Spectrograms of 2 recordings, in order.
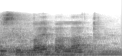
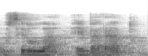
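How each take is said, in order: First: An r sound is replaced with an l sound. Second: The r sound is pronounced normally. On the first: The speaker had a brief lapse of attention. The speaker calls it wrong. "toca o R pelo L em uma fala rápida" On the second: The speaker is paying attention to what they say. The speaker calls it right. "ela fala o certo"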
